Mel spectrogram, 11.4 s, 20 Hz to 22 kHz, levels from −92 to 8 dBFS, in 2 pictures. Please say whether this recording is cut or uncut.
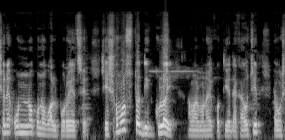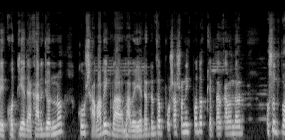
uncut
